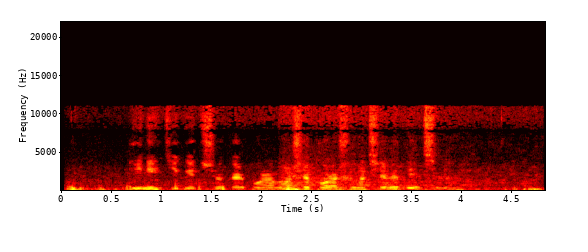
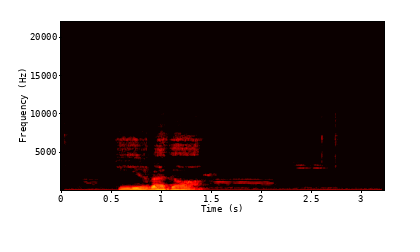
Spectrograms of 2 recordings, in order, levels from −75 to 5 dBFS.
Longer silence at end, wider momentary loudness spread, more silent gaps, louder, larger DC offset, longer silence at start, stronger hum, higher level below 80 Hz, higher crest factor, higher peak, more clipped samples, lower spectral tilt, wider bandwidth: second, 0 s vs 1.25 s; second, 19 LU vs 25 LU; neither; first, -24 LUFS vs -34 LUFS; neither; second, 0.05 s vs 0.55 s; neither; first, -34 dBFS vs -58 dBFS; about the same, 22 dB vs 22 dB; first, -2 dBFS vs -16 dBFS; neither; second, -5 dB/octave vs -7 dB/octave; about the same, 11.5 kHz vs 11 kHz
